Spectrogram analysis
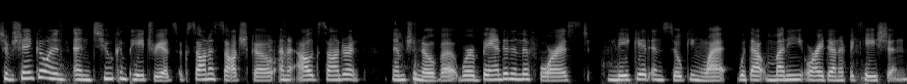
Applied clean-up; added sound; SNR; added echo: neural separator model SepFormer DNS4.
